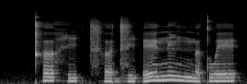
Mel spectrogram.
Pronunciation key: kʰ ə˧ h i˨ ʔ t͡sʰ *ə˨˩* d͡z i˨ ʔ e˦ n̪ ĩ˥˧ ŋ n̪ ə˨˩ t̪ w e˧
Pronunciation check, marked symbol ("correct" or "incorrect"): correct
